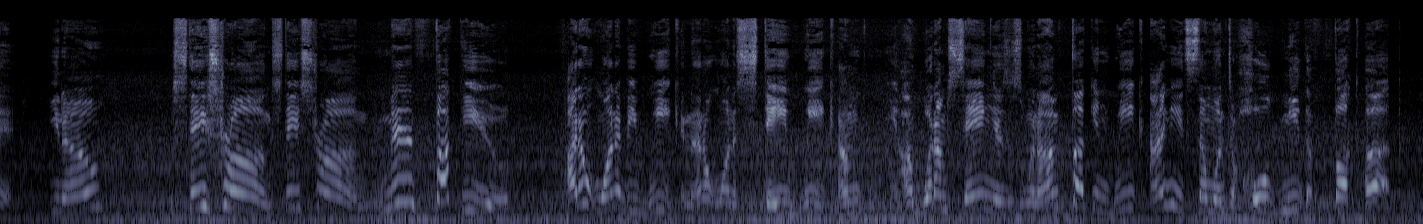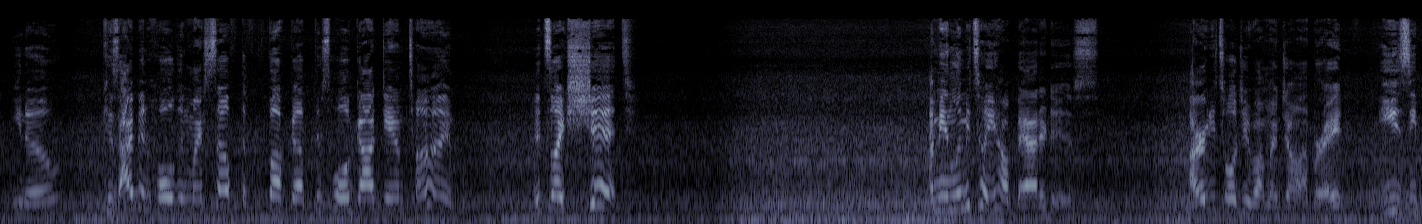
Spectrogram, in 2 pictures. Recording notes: Driving home, crying.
